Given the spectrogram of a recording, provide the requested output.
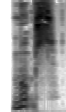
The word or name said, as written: mums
